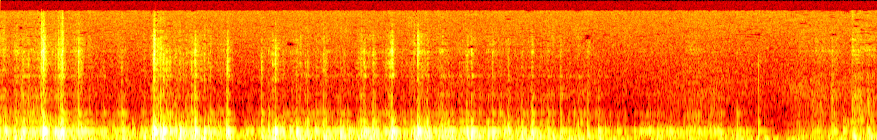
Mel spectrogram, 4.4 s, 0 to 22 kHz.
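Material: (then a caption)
Metal mesh. Fingertips and nails of both hands scratch the hollow metal mesh grille of a black USB microphone. The result is a dense, low, rustling scratch with a hollow resonance near 234 Hz and little high content, with sharper bursts early on before it settles into a quieter, steady scraping.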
